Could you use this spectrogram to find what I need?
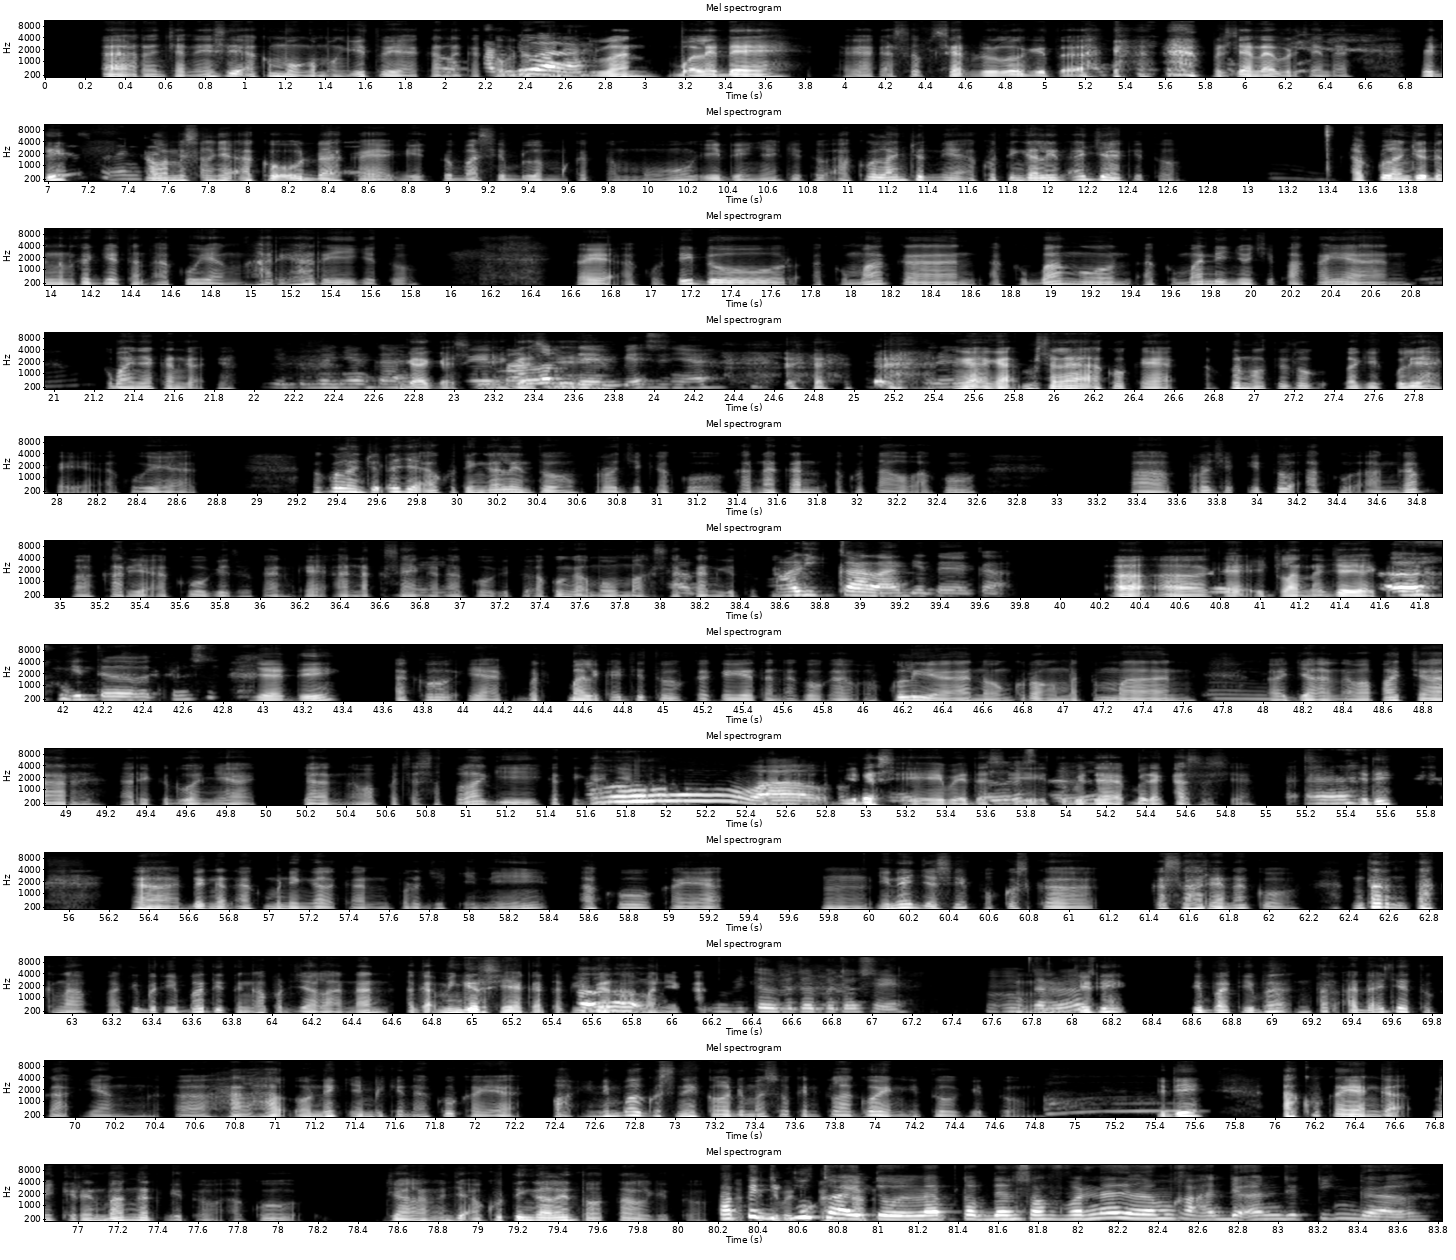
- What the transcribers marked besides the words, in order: in English: "part"; other background noise; laughing while speaking: "Oke"; chuckle; in English: "subscribe"; chuckle; tsk; chuckle; laughing while speaking: "Oh"; in English: "software-nya"
- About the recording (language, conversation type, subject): Indonesian, podcast, Gimana biasanya kamu ngatasin rasa buntu kreatif?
